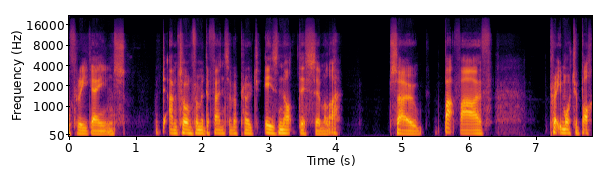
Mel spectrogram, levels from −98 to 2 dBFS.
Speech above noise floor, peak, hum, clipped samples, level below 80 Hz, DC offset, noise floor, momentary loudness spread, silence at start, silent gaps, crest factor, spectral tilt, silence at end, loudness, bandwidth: 57 dB; 0 dBFS; none; under 0.1%; -52 dBFS; under 0.1%; -74 dBFS; 9 LU; 0 s; none; 18 dB; -6 dB/octave; 0 s; -18 LUFS; 15.5 kHz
